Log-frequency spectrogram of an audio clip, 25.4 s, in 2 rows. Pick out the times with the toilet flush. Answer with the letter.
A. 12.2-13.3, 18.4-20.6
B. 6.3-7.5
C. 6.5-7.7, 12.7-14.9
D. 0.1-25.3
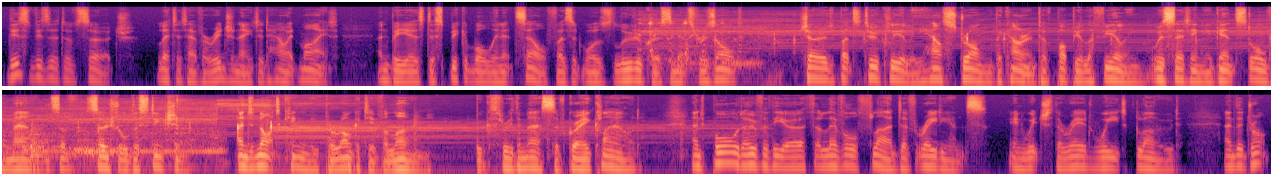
C.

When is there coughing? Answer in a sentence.
You can hear the coughing from 6.3 to 7.5 s.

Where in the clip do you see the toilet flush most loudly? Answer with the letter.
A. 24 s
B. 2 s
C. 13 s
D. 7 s
C.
